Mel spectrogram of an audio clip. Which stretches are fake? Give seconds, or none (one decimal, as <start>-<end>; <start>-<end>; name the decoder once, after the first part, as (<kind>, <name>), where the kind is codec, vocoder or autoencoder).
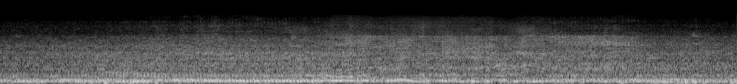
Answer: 3.2-5.5 (codec, SNAC)

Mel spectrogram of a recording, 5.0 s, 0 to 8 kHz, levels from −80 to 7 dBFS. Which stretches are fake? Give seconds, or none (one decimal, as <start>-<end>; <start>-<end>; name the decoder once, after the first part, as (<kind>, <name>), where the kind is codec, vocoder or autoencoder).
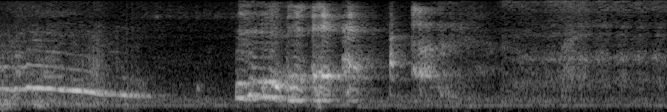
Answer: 1.0-4.0 (autoencoder, DAC-VAE)

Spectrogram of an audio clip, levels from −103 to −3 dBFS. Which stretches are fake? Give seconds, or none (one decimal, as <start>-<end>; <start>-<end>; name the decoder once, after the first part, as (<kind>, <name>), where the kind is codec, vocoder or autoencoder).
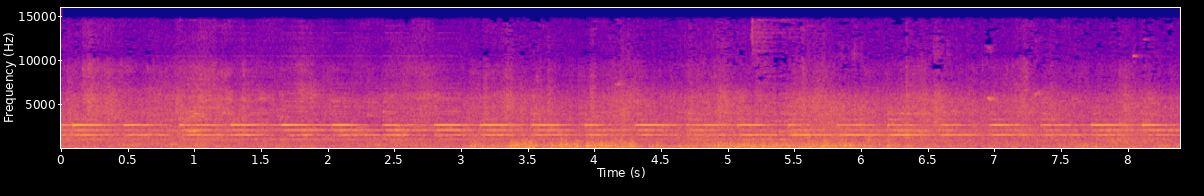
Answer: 0.7-3.0 (codec, DAC)

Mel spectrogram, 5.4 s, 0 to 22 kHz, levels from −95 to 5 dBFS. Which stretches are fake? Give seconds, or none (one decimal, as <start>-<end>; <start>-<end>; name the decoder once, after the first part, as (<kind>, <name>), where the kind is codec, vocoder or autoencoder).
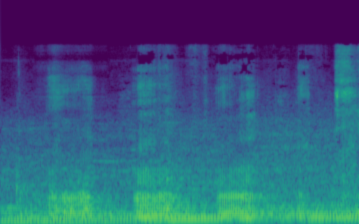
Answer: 0.5-1.6 (codec, SNAC)

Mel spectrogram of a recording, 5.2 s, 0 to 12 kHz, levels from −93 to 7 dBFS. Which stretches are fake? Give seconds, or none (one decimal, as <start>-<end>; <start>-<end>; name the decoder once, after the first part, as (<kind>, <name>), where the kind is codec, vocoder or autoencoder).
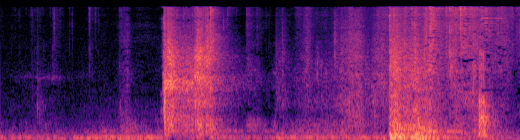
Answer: none

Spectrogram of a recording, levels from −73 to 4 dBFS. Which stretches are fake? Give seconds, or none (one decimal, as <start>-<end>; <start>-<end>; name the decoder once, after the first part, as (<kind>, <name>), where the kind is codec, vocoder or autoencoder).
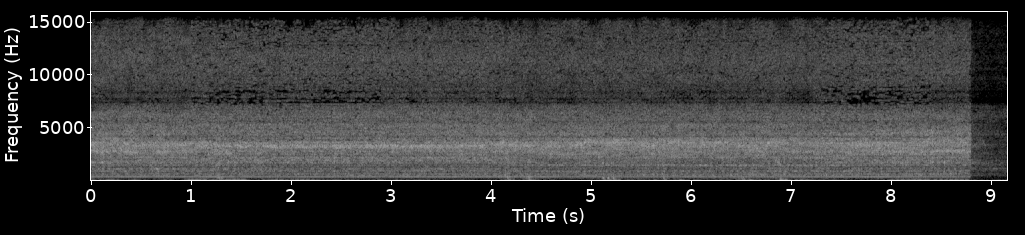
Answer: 0.0-1.0 (autoencoder, DAC-VAE); 2.9-7.3; 8.4-9.2

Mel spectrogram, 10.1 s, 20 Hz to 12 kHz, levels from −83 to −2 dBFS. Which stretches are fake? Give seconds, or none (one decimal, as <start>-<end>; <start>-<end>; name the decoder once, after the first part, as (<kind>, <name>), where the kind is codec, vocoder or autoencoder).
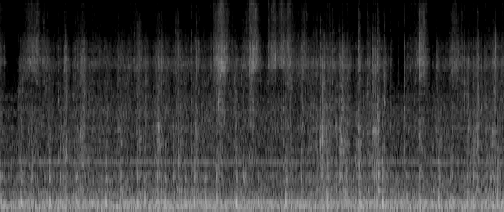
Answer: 0.0-3.0 (vocoder, Vocos); 4.3-4.9; 6.1-7.5; 8.1-10.1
